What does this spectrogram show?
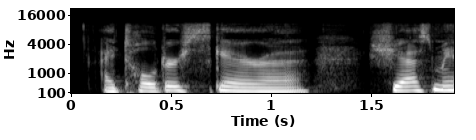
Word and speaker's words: Scarah: I told her Scarra. She asked me how to spell it. I told her like Sarah but with a C.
